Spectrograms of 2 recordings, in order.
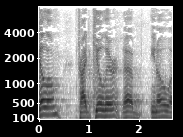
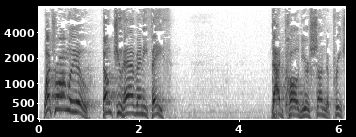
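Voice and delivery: much higher, louder rebuke; scolding wife; 7 semitones higher, 4 dB louder than usual. Retold or imitated. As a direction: scold the husband hard. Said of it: "Missus Schuler said".

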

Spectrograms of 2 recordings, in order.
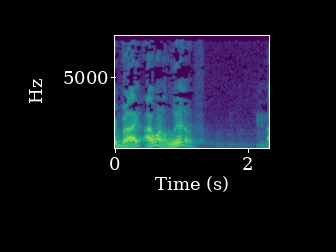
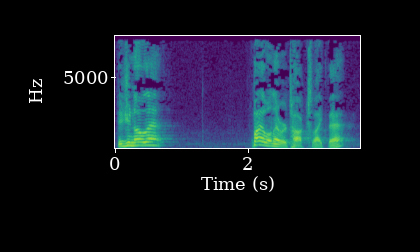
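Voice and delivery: preacher's challenge; 5 semitones higher than usual. Acted. Preacher questioning the flock.

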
